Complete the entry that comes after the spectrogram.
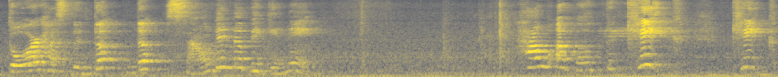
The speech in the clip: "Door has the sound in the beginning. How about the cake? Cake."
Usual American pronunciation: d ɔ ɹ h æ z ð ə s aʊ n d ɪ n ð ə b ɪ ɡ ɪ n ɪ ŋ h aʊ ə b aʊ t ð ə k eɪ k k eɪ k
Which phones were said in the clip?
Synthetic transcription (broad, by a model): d ɔ ɹ h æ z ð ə s aʊ n d ɪ n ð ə b ɪ ɡ ɪ n ɪ ŋ h aʊ ə b aʊ t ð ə k eɪ k k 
